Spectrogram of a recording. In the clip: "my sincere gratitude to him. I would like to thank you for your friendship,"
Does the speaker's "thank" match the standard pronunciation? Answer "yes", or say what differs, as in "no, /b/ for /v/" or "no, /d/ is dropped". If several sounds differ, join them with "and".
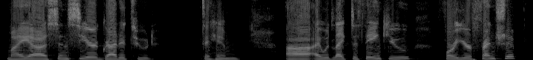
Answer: yes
